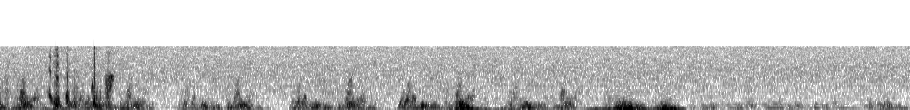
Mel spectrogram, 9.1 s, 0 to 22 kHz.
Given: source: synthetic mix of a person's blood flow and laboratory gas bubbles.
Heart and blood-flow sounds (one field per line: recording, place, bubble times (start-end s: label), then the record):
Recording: Doppler ultrasound of blood flow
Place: precordium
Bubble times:
0.46-0.80 s: bubbles
0.89-1.14 s: bubbles
From the record:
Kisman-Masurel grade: 213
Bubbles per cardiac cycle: several, 3 to 8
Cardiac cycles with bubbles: 1 to 10%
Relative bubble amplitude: loud (0.450 to 0.775)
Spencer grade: 1 (occasional bubble signal discernible with the cardiac motion signal, with majority of cardiac periods free of bubbles)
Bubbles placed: only in the low amplitude regions of the cardiac cycle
